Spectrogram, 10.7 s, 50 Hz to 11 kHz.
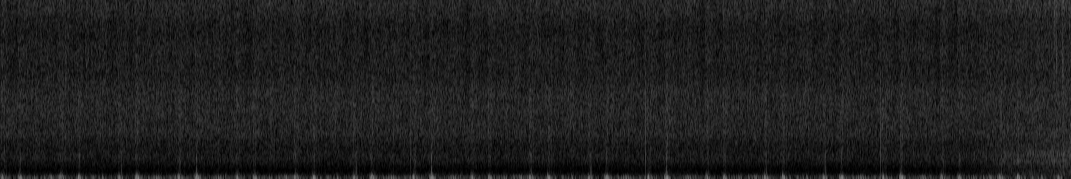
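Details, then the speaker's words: S3 gallop teaching example: fast, regular low heart sounds near 100 a minute with an extra soft third sound, rapid ventricular filling, a sign of congestive heart failure in a symptomatic person. "the s3 gallop is rapid ventricular filling sign of congestive heart failure in a symptomatic person s3 gallop always means that you need immediate therapy with a diuretic"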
